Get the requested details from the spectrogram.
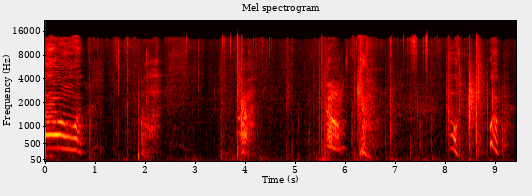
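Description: Men shout and cry out in exaggerated, theatrical voices.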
